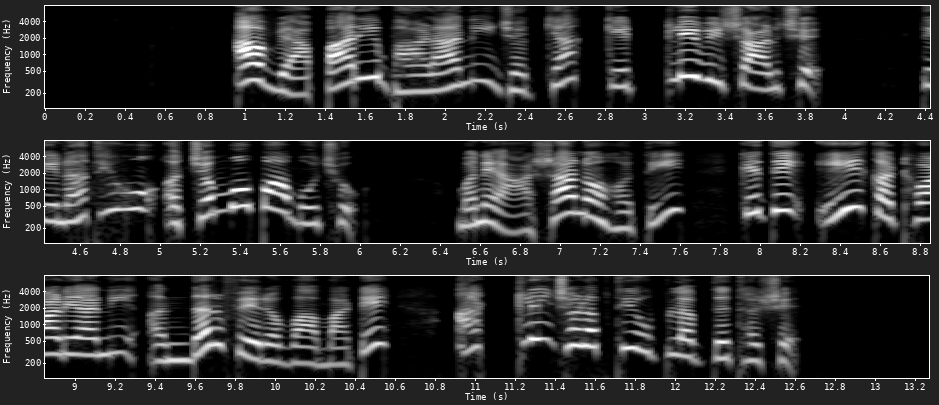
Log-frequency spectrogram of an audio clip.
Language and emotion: Gujarati, surprised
